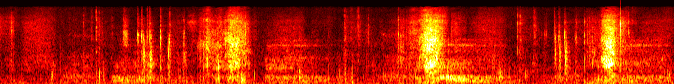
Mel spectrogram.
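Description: Pages of an old textbook being turned by hand: three louder paper swishes about three, five and a half and nearly eight seconds in, with lighter rustling and handling between.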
